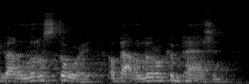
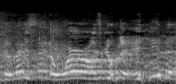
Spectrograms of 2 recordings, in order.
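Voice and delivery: laughing; 6 semitones higher, 11 dB louder than usual. Retold or imitated. Retelling clerk, still laughing.

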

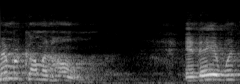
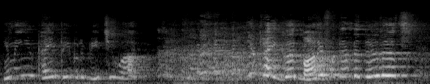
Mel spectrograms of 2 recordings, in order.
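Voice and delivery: high, far-off mocking dad voice; dad's voice; 11 semitones higher than usual. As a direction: play a baffled father scolding. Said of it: "my dad's voice in my head".

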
